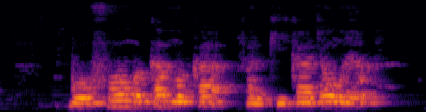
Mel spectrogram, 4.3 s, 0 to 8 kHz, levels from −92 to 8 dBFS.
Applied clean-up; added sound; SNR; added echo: classical method WPE with log-MMSE.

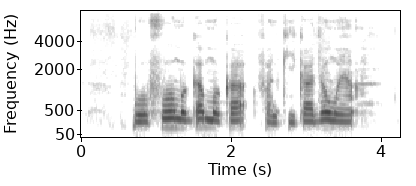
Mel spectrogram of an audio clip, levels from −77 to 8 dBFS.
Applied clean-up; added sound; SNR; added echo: none; none; none; none.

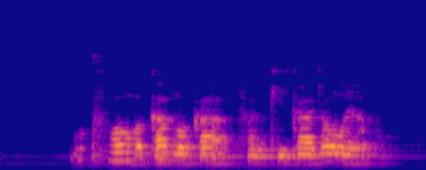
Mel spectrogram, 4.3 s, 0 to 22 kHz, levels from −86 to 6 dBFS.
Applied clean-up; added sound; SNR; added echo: neural mask model DeepFilterNet 3.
